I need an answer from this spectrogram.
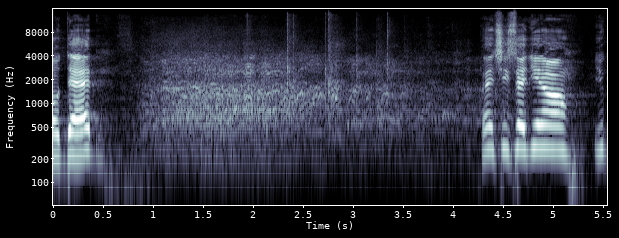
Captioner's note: audience laughing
